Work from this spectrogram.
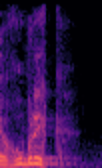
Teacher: a palavra é rubrica tem a sílaba tônica na sílaba bri portanto é uma paroxítona eí sem acento gráfico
